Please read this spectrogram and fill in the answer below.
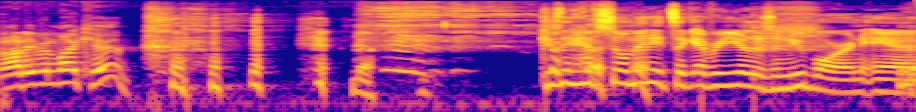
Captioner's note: chuckles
